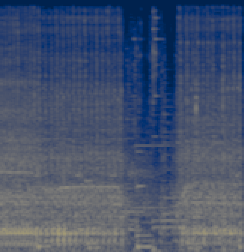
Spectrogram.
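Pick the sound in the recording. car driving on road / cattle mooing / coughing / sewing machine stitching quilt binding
sewing machine stitching quilt binding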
